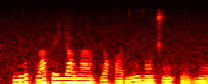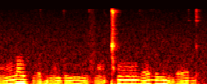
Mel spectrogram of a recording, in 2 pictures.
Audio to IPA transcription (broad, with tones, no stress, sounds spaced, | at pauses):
lʲ o˨˥ kʷ a˨˥ p e˦ ʎ a˦ w ã˦ kʷ ɛ˩˧˩ qʷ ɛ˩ ɡ ẽ˨˥ ð õ˦ t͡ʃ õ˨˩˦ p ẽ˩ w m õː˨˩˦ lˠ ɤ˦ kʷ ɤ˩ bʲ õ˨˩˦ ɡʷ ɯː˩˧˩ v ɔ̃˨˩˦ ǁʰ õː˦ ð ɛ˨˥ ð ɯ˦ w mʲ ɛ˨˥ ɡ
